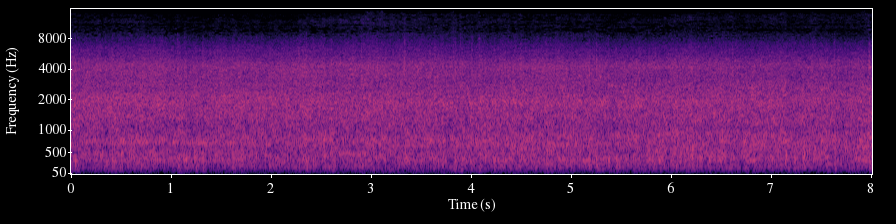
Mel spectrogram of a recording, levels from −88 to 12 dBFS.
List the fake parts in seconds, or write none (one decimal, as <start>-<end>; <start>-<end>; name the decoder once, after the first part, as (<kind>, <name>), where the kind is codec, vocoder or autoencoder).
4.8-5.8 (vocoder, BigVGAN v2)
